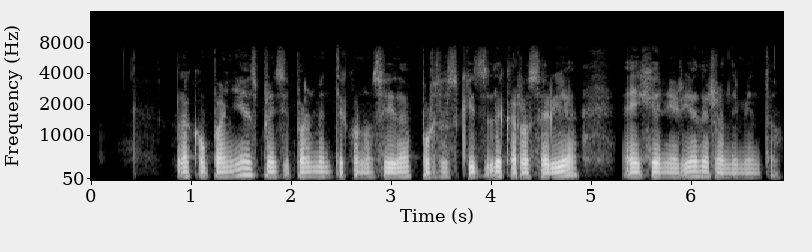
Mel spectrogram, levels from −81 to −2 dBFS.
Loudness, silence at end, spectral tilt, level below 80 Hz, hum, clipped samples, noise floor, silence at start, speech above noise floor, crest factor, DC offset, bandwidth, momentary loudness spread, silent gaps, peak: -19 LUFS; 0.05 s; -8 dB/octave; -52 dBFS; none; under 0.1%; -51 dBFS; 0.85 s; 33 dB; 18 dB; under 0.1%; 7.4 kHz; 7 LU; none; -2 dBFS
